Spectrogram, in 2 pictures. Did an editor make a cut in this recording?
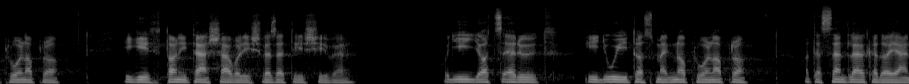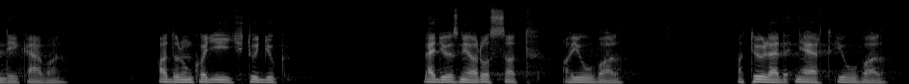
yes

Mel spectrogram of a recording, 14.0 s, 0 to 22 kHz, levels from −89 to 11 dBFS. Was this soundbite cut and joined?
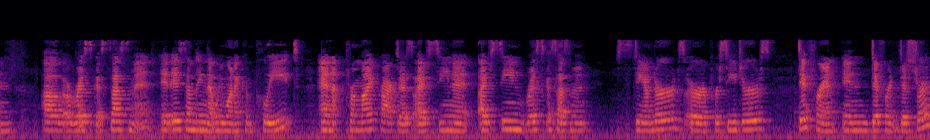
no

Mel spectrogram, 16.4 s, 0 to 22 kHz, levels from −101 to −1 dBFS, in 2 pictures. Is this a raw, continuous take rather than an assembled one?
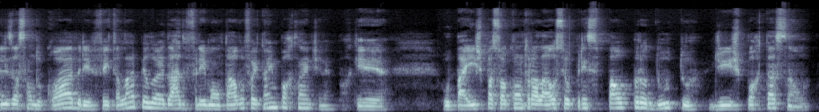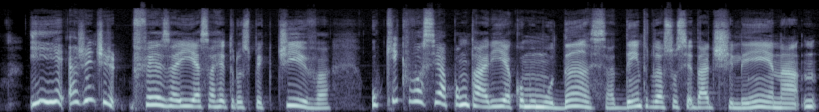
yes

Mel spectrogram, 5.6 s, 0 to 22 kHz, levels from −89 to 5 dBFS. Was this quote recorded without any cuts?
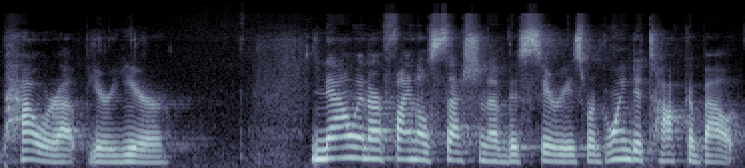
yes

